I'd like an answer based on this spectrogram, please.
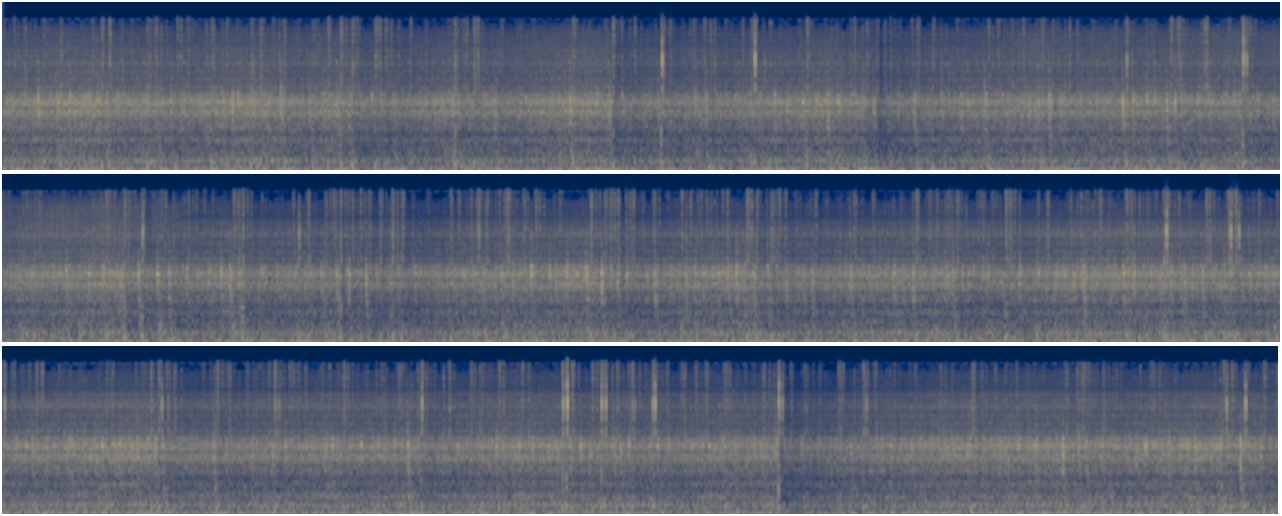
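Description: Jet boat running steadily at cruising speed: a steady engine drone under a loud rushing noise.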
